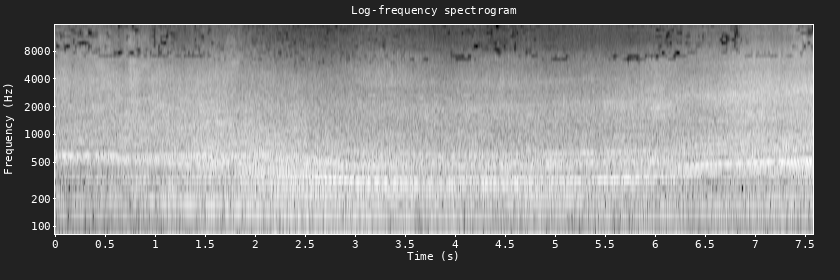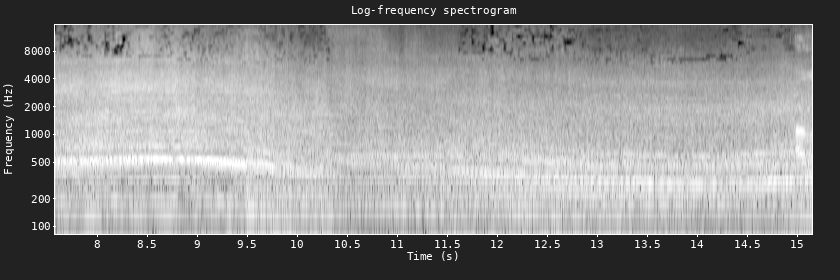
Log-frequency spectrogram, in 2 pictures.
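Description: Race cars at Irwindale in an All American Racing League championship, their engines droning loudly and continuously, the pitch rising and falling as the cars circle the track, with no talking.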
